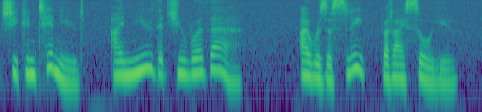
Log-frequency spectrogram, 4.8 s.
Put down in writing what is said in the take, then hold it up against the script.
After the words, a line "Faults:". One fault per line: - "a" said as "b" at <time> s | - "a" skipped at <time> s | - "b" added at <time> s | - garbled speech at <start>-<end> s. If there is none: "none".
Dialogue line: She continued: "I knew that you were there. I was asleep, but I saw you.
She continued: "I knew that you were there. I was asleep, but I saw you.
Faults:
none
